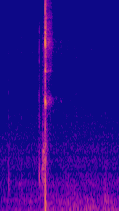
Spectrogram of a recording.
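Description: Golf driver striking a ball off the tee: one sharp, short impact about a second in.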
